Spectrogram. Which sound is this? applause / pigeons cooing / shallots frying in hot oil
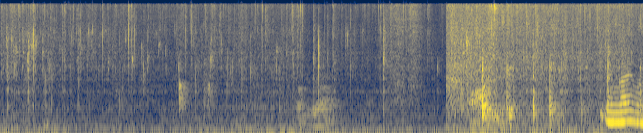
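shallots frying in hot oil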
